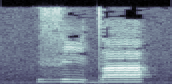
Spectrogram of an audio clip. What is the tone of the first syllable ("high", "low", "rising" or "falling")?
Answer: falling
